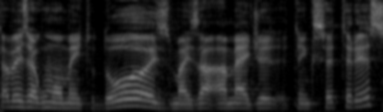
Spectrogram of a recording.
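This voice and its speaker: Here a man talks at a moderate pace. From Brazil, São Bernardo do Campo (Greater São Paulo). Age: 30s. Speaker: food YouTuber. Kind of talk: casual chat.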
